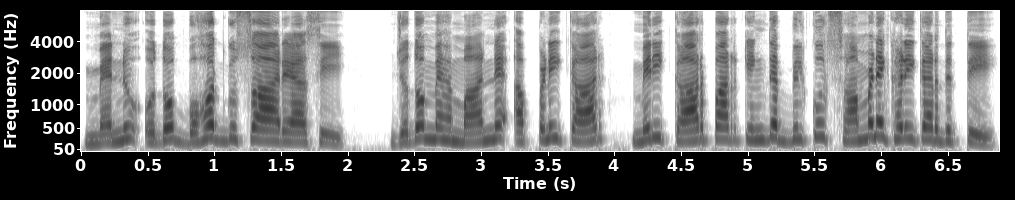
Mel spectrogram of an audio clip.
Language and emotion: Punjabi, angry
